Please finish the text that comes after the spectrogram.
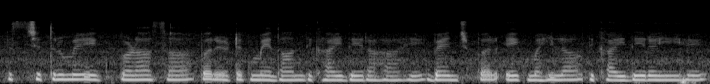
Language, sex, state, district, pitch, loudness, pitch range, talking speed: Hindi, female, Maharashtra, Nagpur, 210 Hz, -20 LUFS, 200-220 Hz, 170 wpm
